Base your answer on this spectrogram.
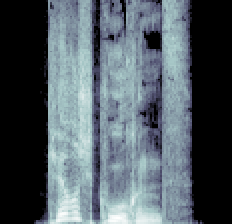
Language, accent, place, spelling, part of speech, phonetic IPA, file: German, Germany, Berlin, Kirschkuchens, noun, [ˈkɪʁʃˌkuːxn̩s], De-Kirschkuchens.ogg
- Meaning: genitive singular of Kirschkuchen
